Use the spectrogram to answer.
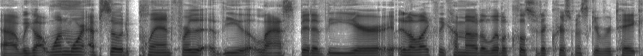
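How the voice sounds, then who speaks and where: This man has an ordinary speaking voice at a medium pitch. His intonation is fairly even. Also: very clean recording, silent background. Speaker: podcast co-host. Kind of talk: casual podcast interview.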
